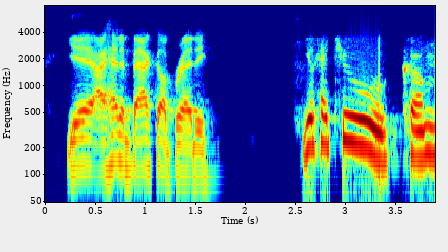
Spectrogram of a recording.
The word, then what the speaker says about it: backup: it now okay um something to note with the word backup is that you want to emphasize the first syllable back back up backup backup so i need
